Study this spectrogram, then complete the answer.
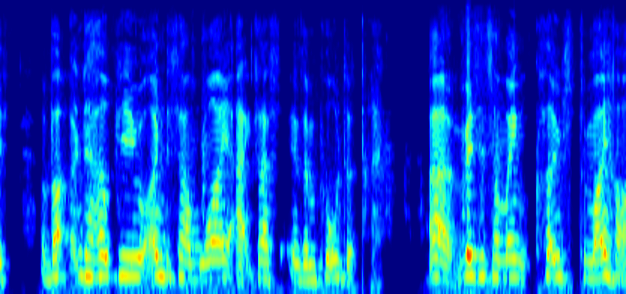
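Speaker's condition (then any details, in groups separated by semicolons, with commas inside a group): Cerebral palsy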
